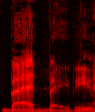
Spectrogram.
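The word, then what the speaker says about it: Bhad Bhabie: I think it's pronounced Bad Baby, but it's spelled...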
